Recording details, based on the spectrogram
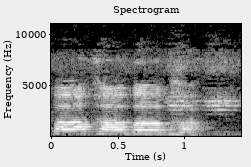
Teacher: दोनों होठ आपस में टकराते हैं और ध्वनि उच्चारित होती है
